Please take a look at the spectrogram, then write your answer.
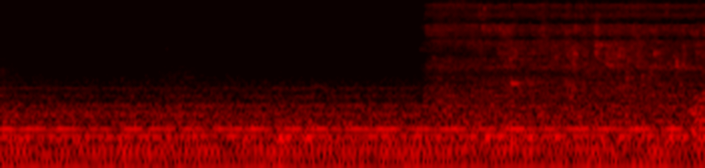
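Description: Running tap water rinsing out a pasta shell in a sink, a steady close hiss that brightens and grows louder partway through as the stream hits the shell.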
